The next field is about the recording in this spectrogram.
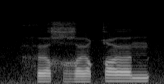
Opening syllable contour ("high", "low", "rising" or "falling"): low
